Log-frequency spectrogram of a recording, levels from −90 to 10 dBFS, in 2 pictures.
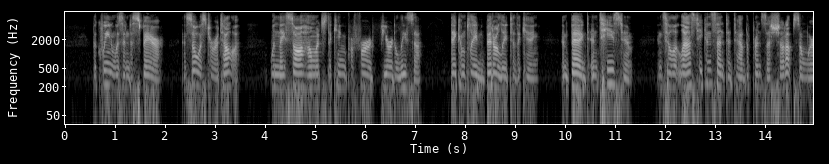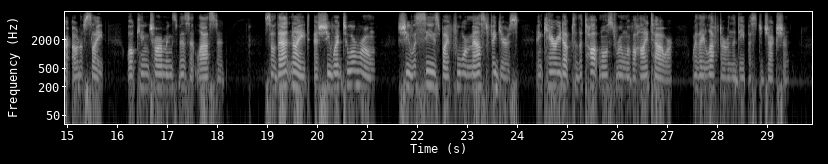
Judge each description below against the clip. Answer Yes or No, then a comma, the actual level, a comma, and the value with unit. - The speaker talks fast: No, average, 170 wpm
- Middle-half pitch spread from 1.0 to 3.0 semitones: Yes, narrow, 2.6 semitones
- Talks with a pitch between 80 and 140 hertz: No, medium, 185 Hz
